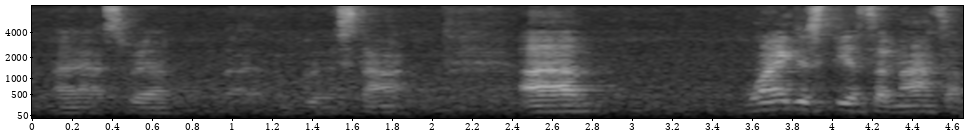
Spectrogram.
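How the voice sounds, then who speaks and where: A man with a Scottish accent, medium pitch and fairly even intonation, with audible room echo and noticeable background noise. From Scotland. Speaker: theatre director and actor. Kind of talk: prepared talk to small audience. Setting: small live audience, recorded.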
